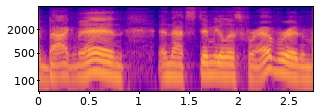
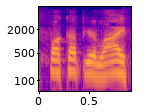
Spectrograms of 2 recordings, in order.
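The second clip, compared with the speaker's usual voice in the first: ordinary delivery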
